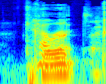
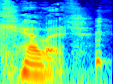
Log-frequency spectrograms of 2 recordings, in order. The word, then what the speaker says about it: Kellett: how do you pronounce Colette? – Kellett. Kellett, like pellet. – Kellett.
